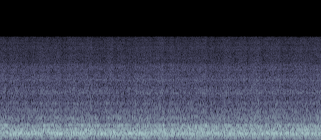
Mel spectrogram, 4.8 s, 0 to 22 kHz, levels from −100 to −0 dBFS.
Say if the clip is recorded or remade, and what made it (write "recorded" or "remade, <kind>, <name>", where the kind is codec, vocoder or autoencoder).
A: recorded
